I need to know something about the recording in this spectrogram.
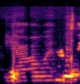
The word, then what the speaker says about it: Yahweh: for the typo man follows how do you pronounce that six y yah Yahweh Yahweh Yahweh okay Yahweh woman follows man children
